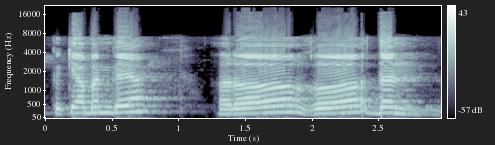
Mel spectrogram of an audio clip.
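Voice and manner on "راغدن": syllables drawn out one by one, very slow; slow spelled-out reading. Shown as a demonstration. Quran teacher to pupils, slow careful drill. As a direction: read راغدن slowly, syllable by syllable. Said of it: "جلدی پڑھیے".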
